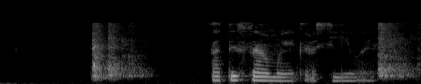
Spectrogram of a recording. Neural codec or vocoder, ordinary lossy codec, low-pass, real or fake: vocoder, 44.1 kHz, 80 mel bands, Vocos; Opus, 24 kbps; 7.2 kHz; fake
